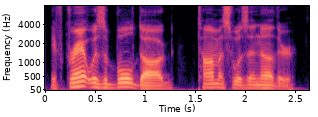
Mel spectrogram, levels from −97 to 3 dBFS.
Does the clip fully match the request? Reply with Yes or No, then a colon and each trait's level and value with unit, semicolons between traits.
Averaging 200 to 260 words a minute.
No: average, 180 wpm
